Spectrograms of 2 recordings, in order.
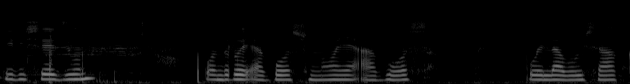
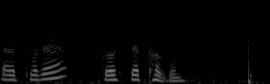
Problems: none marked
